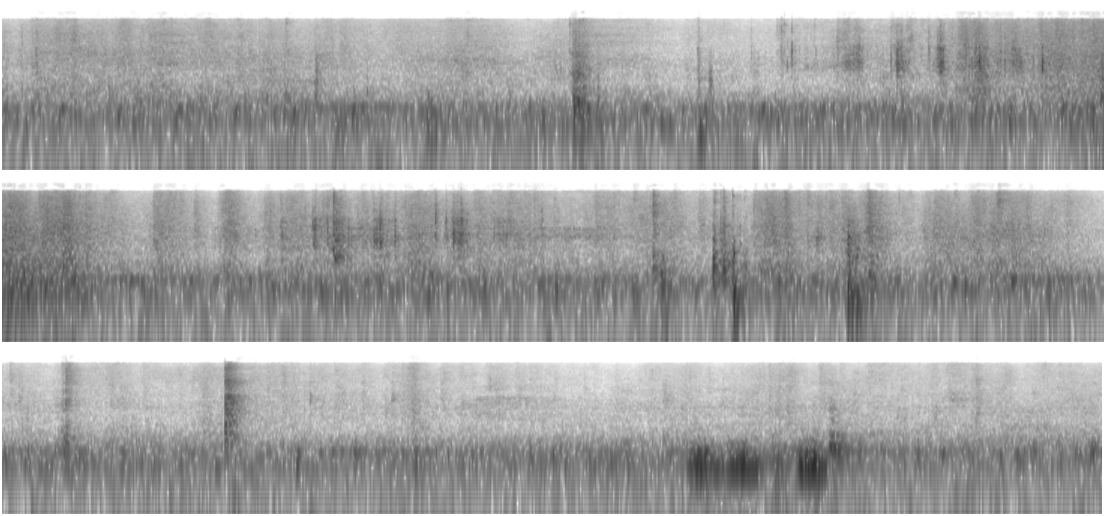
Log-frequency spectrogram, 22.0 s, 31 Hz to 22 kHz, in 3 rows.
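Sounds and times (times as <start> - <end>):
steady low hum: 0.0 - 22.0
objects being handled: 4.6 - 14.1.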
